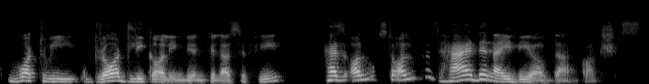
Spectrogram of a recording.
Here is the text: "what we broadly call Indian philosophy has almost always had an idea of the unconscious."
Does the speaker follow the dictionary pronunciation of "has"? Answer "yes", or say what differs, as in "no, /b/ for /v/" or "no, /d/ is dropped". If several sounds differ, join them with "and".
yes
